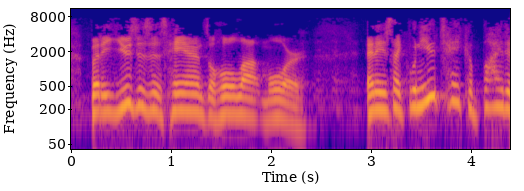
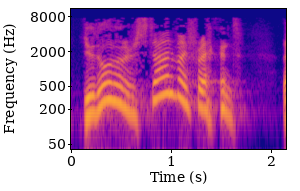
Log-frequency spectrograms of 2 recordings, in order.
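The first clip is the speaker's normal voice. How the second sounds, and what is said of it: Attempted Italian accent sounding Arabic. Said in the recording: “That's my Arabic accent. It's supposed to be Italian... I'm still trying to harness the Italian accent.”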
